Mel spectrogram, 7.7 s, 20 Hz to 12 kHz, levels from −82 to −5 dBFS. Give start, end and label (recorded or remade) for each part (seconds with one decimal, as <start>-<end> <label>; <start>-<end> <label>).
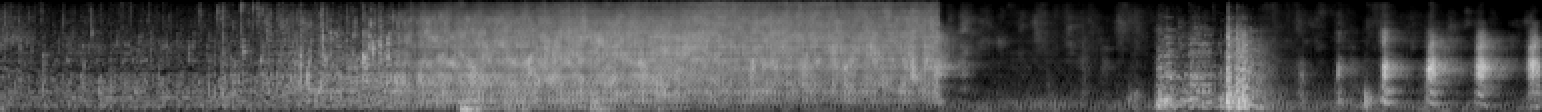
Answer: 0.0-2.0 recorded; 2.0-5.8 remade; 5.8-6.3 recorded; 6.3-7.7 remade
